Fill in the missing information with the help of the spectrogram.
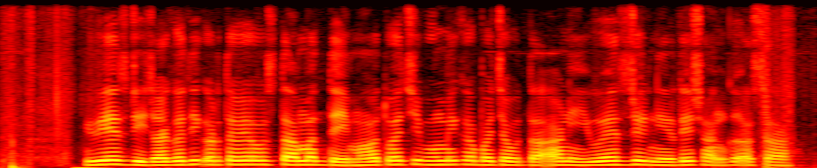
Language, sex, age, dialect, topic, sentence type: Marathi, male, 18-24, Southern Konkan, banking, statement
